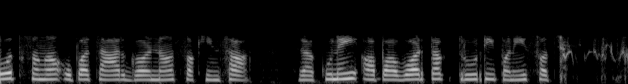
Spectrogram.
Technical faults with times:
4.77-4.81 chunks out of order
5.60-6.29 codec payload misread

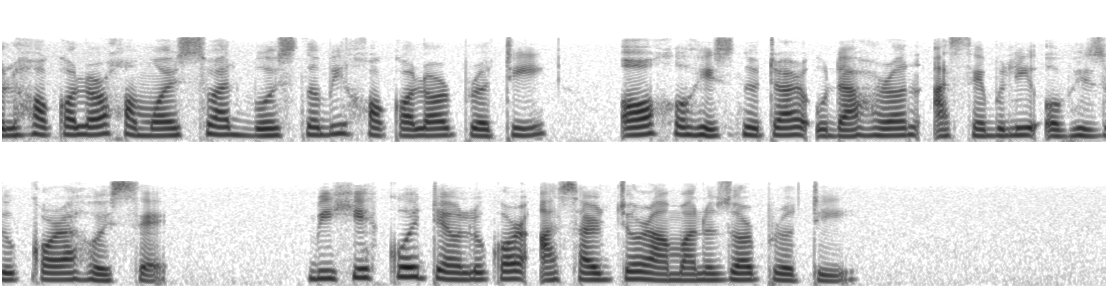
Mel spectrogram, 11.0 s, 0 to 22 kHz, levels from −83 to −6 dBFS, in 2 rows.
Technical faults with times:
none

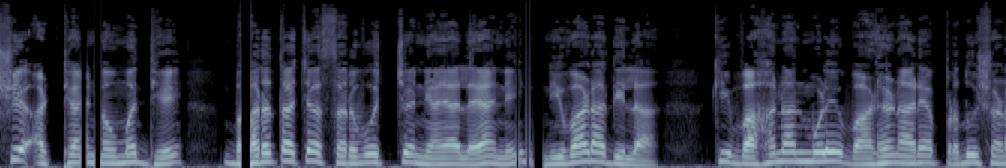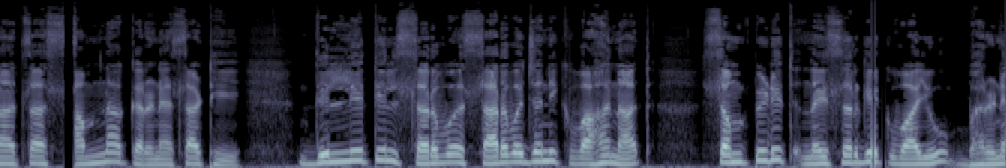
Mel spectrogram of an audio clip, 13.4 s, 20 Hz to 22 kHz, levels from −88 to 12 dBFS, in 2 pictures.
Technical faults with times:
0.54-0.70 corrupt frame muted
1.61-1.70 corrupt frame muted
3.45-3.65 corrupt frame muted
7.14-7.23 corrupt frame muted
12.53-12.64 corrupt frame muted

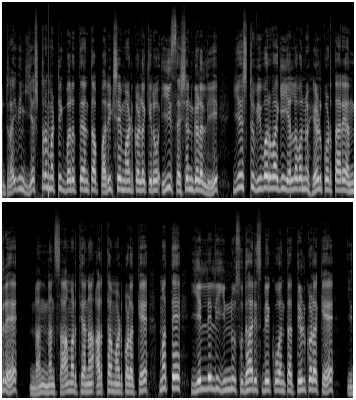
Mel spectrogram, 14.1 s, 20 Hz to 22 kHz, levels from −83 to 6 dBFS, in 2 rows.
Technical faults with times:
0.92 chunks out of order
5.74 chunks out of order

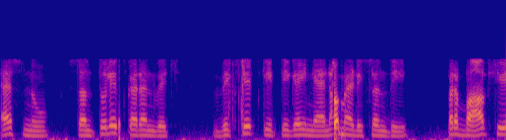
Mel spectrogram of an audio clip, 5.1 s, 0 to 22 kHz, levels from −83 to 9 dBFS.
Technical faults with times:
0.00-5.06 GSM full-rate codec
1.14-1.25 GSM bit errors
3.30-3.47 GSM bit errors

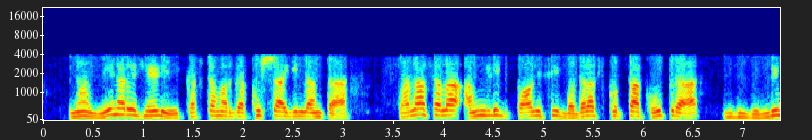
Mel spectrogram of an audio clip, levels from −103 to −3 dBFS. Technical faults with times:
0.00-7.38 tandem speech coding

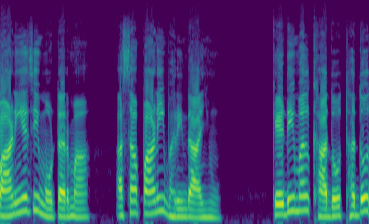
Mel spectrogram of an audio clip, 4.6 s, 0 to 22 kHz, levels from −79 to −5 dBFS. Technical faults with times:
0.01-0.14 hard clipping
0.75-0.81 hard clipping
1.50-1.92 hard clipping
2.38-2.49 hard clipping
3.47-4.56 hard clipping

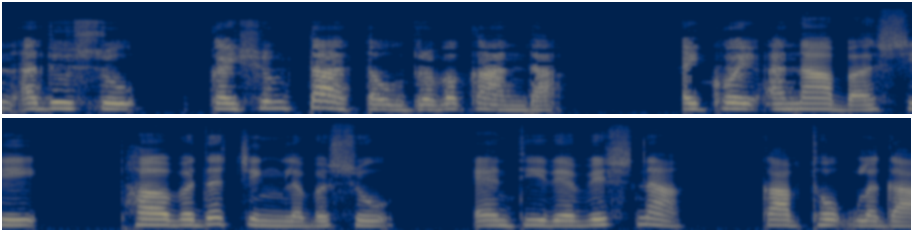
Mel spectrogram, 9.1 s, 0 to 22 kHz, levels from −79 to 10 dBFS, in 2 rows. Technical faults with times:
0.00-4.00 adaptive stream starting at a low bitrate

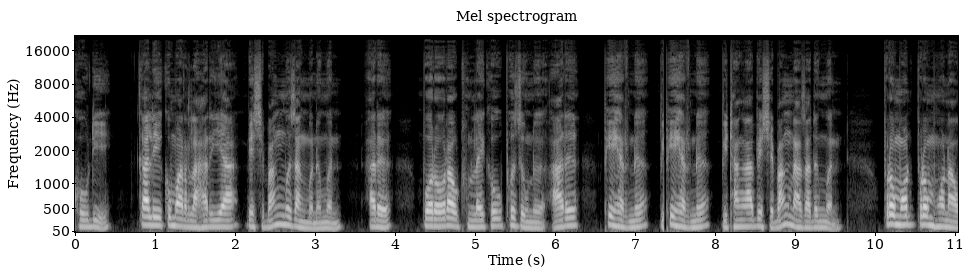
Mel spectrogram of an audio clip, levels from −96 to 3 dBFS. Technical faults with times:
7.35-7.39 CD skip

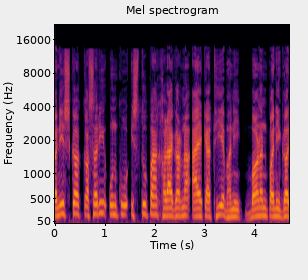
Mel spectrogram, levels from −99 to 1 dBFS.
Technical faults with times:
none

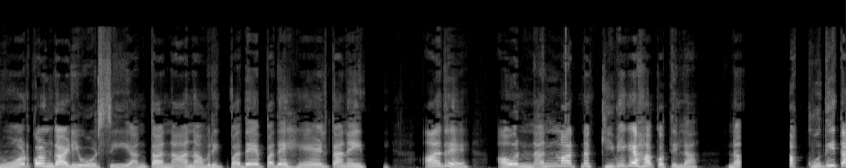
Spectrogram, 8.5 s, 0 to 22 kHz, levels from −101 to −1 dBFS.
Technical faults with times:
3.64-3.86 AAC frame loss with muting
5.66 bit error spike
7.39-7.92 AAC frame loss with muting

